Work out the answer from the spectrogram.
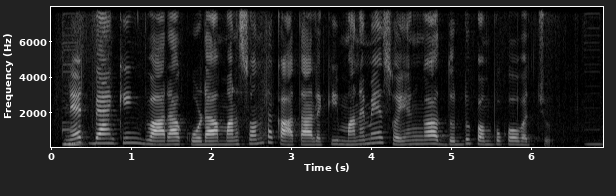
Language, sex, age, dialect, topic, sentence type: Telugu, female, 25-30, Southern, banking, statement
